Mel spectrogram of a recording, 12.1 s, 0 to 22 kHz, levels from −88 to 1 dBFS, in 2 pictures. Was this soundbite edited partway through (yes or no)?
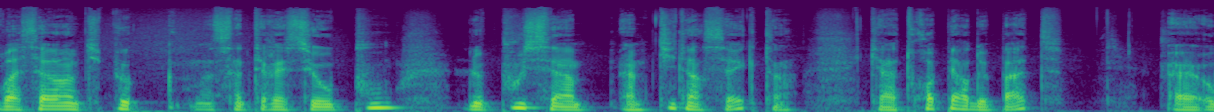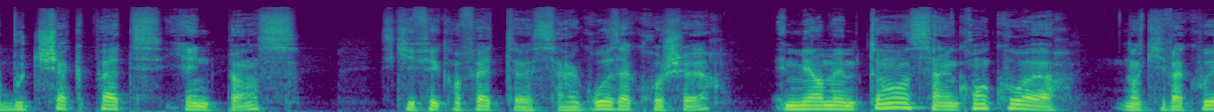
no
